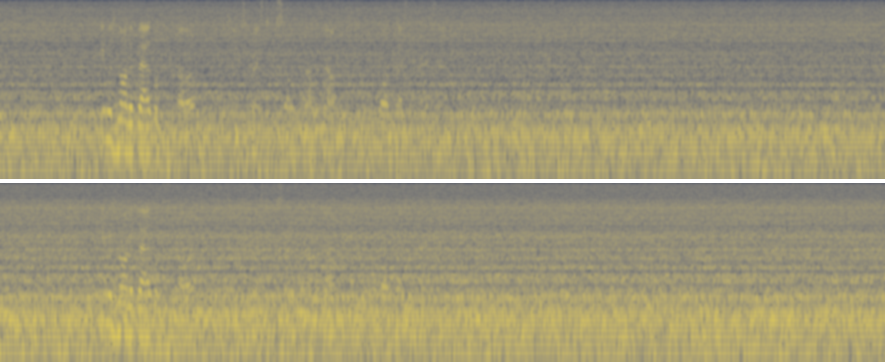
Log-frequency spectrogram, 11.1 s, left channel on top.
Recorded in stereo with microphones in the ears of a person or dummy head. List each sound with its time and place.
1.3 s a man speaking: 10° left (ahead or behind)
